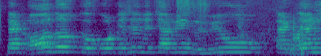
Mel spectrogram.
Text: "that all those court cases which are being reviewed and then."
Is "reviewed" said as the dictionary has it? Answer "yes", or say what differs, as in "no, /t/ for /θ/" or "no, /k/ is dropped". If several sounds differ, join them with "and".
no, /d/ is dropped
